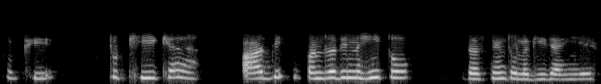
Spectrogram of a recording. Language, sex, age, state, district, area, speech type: Hindi, female, 18-30, Bihar, Samastipur, rural, conversation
